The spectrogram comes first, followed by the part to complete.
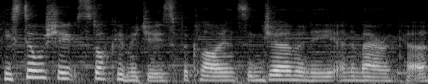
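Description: With music playing in the background, a woman speaks at a fairly quick pace. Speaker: magazine editor. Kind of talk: documentary narration.

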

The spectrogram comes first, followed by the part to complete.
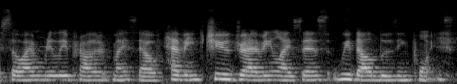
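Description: A woman speaks with a Brazilian accent at medium pitch. Her pace is moderate. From Brazil, interior of São Paulo state. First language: Portuguese. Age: 20s. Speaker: au pair. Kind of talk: casual talk to camera. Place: home room. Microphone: phone near.

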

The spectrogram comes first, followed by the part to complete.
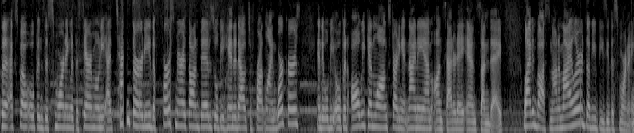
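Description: A woman talks at a fairly quick pace with ordinary pitch variation. Faint music plays in the background. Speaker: TV news reporter. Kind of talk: live news report. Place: hall.

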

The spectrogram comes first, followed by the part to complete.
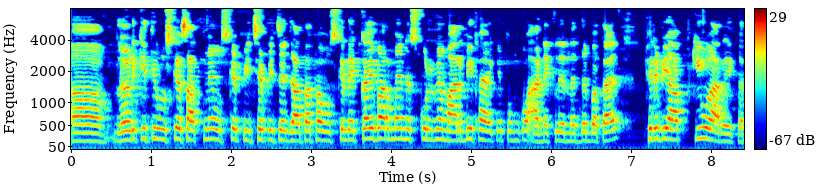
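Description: The man's pitch is high for a man, his intonation monotone and flat. He speaks at a moderate pace. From Maharashtra, Gondia district (Vidarbha); Maharashtra, India. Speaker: rural government doctor; guest. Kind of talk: interview; interview answer. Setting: studio. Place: studio.

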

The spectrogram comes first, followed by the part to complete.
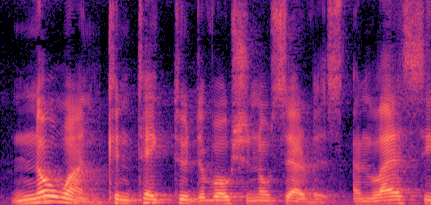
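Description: Very slowly, a man talks with very wide pitch swings. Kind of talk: scripture lecture with live translation. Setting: video call. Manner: pauses for interpreter after short segments.

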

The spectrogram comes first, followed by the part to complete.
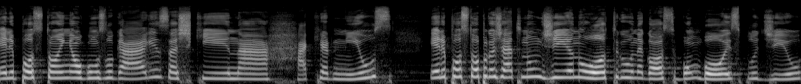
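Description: A woman keeps her intonation fairly even while the background stays quiet. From São Paulo state, Brazil. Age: 20s. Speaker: programmer, conference speaker; conference speaker. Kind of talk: conference talk with live code walkthrough. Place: hall. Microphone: handheld.

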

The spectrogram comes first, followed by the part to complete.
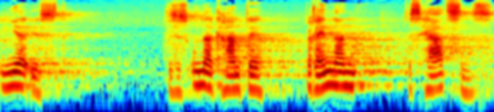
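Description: With audible room echo, a man speaks at a very slow pace in a fairly even intonation. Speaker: priest preaching. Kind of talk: sermon. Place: church.

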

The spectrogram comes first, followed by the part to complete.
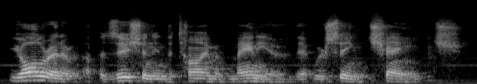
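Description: Noticeable background noise sits behind a man speaking at a moderate pace. His pitch is medium with ordinary variation. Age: 60s. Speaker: public commenter. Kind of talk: public comment at town meeting. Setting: town board meeting. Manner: halting, many fillers.

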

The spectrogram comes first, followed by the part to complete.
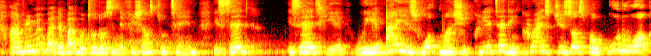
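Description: In an animated, warm tone, a woman speaks at a moderate pace with a fairly high pitch and ordinary pitch variation, and audible room echo surrounds her. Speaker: preacher and broadcast host. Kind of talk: sermon with prayer and worship. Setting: online video broadcast. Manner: animated, fervent preaching; warm, encouraging, exhortative. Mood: earnest, fervent. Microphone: phone near.

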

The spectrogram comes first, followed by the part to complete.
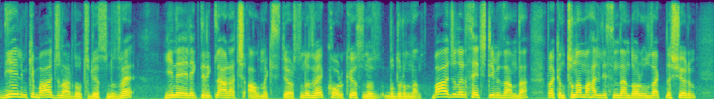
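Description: A man's high voice with lively intonation at a moderate pace. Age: 30s. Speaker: YouTuber, car vlogger. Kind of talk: vlog tutorial. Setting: outdoors.

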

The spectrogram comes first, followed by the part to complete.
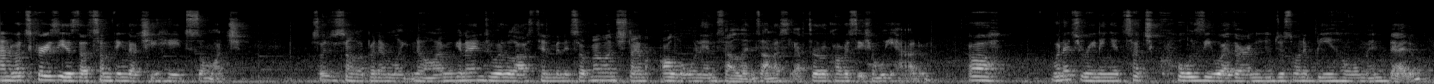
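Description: Over music in the background, a woman talks at a very fast pace. Her pitch is fairly low, and her intonation is fairly even. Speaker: vlogger. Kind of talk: casual vlog chat. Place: office. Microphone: phone near.

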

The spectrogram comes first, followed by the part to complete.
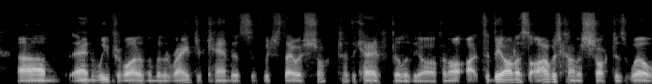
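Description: Speaking at a fairly quick pace, a man with an Australian accent has a very deep, low pitch. His intonation is fairly even, and the sound is dry and close with no echo. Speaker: finance outsourcing business leader. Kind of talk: interview conversation. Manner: frequent hesitations and fillers.

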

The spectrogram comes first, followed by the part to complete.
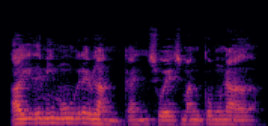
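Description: Very slowly, a man speaks at a medium pitch in an intense, solemn tone. His intonation stays monotone and flat. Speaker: poetry reader. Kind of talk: poem reading. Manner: solemn, slow, measured; heavy with emotion, intense.

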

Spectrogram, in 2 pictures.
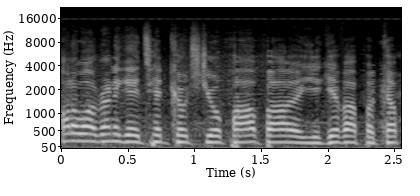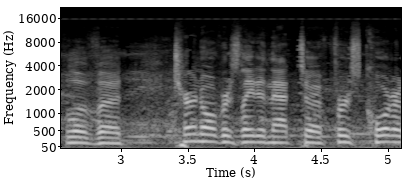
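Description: Over noticeable background noise, a man talks very fast in a high pitch, with fairly even intonation, very even loudness and a dry sound with no echo. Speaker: sideline reporter. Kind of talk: interview. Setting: stadium sideline. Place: stadium.

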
